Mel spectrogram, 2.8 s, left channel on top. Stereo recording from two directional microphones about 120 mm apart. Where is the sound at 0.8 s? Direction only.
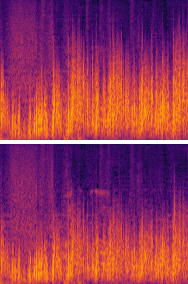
25° left (ahead or behind).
